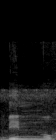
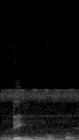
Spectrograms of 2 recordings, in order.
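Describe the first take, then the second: First: The nasal is an n sound. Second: The nasal is an ng sound. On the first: The speaker calls it wrong. "દિનમુખ પણ નહીં" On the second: The speaker calls it right. "કંઠમાંથી બોલ"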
